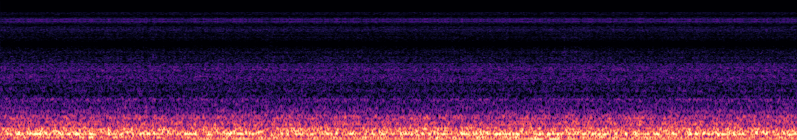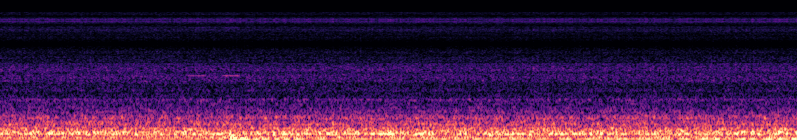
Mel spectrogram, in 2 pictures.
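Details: Almost-new Toyota Prius hybrid driving in sub-zero cold, windows fogged: demister fan at high speed on windscreen, steady airy rush over low road rumble, no pulsing or scraping; loud only due to close camera; normal.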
